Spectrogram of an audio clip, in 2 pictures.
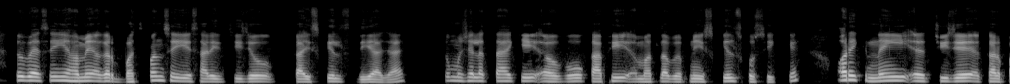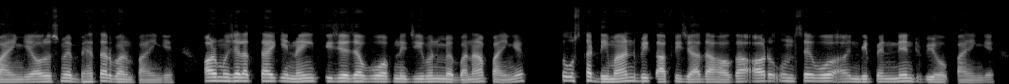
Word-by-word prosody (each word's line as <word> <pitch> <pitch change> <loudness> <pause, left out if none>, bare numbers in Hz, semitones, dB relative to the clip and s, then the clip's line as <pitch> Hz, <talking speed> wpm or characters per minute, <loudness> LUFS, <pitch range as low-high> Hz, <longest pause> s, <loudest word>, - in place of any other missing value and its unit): तो 190 0 +3
वैसे 180 0 +3
ही 185 0 +2
हमें 165 0 +4
अगर 155 -1 +3
बचपन 185 +10 0
से 175 -2 0
ये 145 - +2
सारी 135 -1 -1
चीज़ों 135 +1 -1 0.3
का 125 -1 +3
स्किल्स 135 +2 -4
दिया 115 -1 +1
जाए 120 +9 -3 0.4
तो 175 - -6
मुझे 165 -1 -1
लगता 160 -1 -1
है 155 - +2
कि 155 +1 -1
अ, 140 - 0
वो 135 +3 +1
काफ़ी 145 +3 +1
मतलब 130 +1 -1
अपनी 130 +1 -1
स्किल्स 150 +4 -3
को 130 - -3
सीख 115 -3 -8
के 185 - -3 0.4
और 200 +1 +7
एक 205 -4 +2
नई 175 +4 +3
अ, 155 -1 +3
चीज़ें 150 -1 +3
कर 135 -2 +3
पाएँगे 115 +1 -1
और 125 +2 +2
उसमें 140 0 -1
बेहतर 130 +4 0
बन 120 -4 0
पाएँगे। 105 0 -6 0.3
और 165 +1 +6
मुझे 165 -1 +3
लगता 160 0 +2
है 155 - +4
कि 155 -1 -1
नई 140 +3 +2
चीज़ें 145 -1 +3
जब 140 -2 +3
वो 135 0 +2
अपने 135 0 -2
जीवन 135 +1 0
में 115 -3 +2
बना 120 +6 +1
पाएँगे 120 +2 -3 0.4
तो 185 - 0
उसका 180 +1 0
डिमांड 135 +2 +2
भी 155 0 0
काफ़ी 135 0 -1
ज़्यादा 120 0 0
होगा 115 +4 0
और 145 +2 +1
उनसे 155 0 -2
वो 150 0 +2
अ, 130 -2 -3
इंडिपेंडेंट 130 +2 -1
भी 115 0 -2
हो 110 -2 -2
पाएँगे। 100 +1 -7
140 Hz, 205 wpm, -23 LUFS, 125-155 Hz, 0.4 s, और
